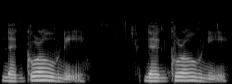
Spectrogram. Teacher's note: I didn't rewrite the whole sentence, but I did write Americans are usually going to make this ne instead of ne, make it a no, Negroni. But ne, no, it's not stressed, so it'll be very short.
